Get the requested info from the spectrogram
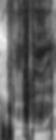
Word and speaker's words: Shikoku: Ja, es heißt Shikoku. Es wird zwar Shigoku Koku geschrieben, aber es wird Shikoku ausgesprochen.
